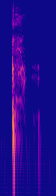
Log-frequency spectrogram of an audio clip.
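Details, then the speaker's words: Adult coughing during a live stream: one loud, harsh cough burst, then a softer, shorter cough or throat clear, with faint background noise. An ordinary dry-sounding cough. "oh damn sorry coughing like crazy there"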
